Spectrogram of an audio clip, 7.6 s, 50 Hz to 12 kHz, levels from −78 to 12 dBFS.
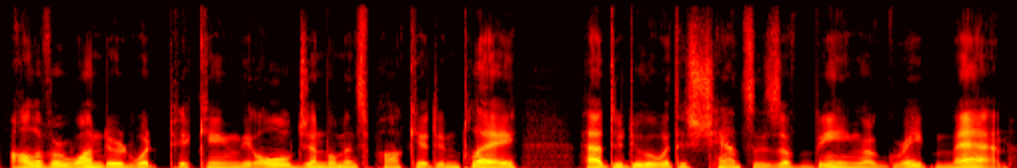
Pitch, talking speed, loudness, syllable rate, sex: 140 Hz, 165 wpm, -19 LUFS, 4.3 syllables/s, male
